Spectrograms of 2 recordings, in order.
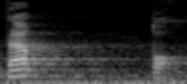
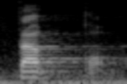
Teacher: Jadi huruf qalqalah itu dia mesti syiddah dulu. Sifat syiddah kan, ada sifat syiddah kan, dia tahan suara dulu. Contoh kita sebut tak, tahan dulu.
